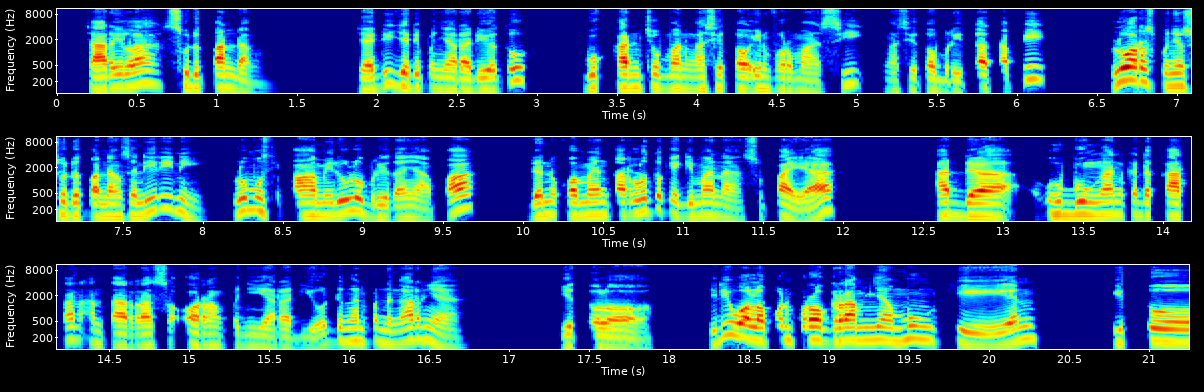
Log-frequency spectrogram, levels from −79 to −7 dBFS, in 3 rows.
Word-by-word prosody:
carilah 155 +8 +4
sudut 150 -2 -2
pandang. 145 -10 +3 0.6
Jadi, 125 +8 0
jadi 155 -2 +1
penyiar 130 -2 -2
radio 125 +2 -1
tuh, 215 +2 -2 0.3
bukan 150 0 +2
cuman 140 -3 -3
ngasih 130 +3 -4
tahu 135 - +2
informasi 130 - -7
ngasih 110 +3 -11
tahu 120 - -3
berita 110 - 0
tapi 230 0 -4 0.4
lu - - +6
harus 215 -2 +7
punya 160 0 -2
sudut 155 -2 -3
pandang 140 0 0
sendiri 185 +9 -4
nih, 150 - -8 0.2
lu 195 - +1
mesti 195 -4 -4
pahami 150 +1 +3
dulu 185 0 +2
beritanya 125 -5 -4
apa, 210 - +5 0.4
dan 145 +2 0
komentar 155 +1 +1
lu 180 +2 0
tuh 215 - -3
kayak 155 -4 -6
gimana, 140 -5 -3
supaya, - - +2 0.7
ada 145 -2 +4 0.2
hubungan 155 0 -1
kedekatan 150 +5 0
antara 125 -5 -1
seorang 125 -2 -2
penyiar 120 -3 -8
radio 105 0 -8
dengan 170 -1 -6
pendengarnya, 155 - -4 0.6
gitu 125 -1 -5
loh. 105 -4 0 0.3
Jadi 235 - -8
walaupun 195 -4 +5
programnya 180 0 +5
mungkin, 160 -3 -3 0.5
itu 165 +2 -1
150 Hz, 150 wpm, -24 LUFS, 130-175 Hz, 0.7 s, harus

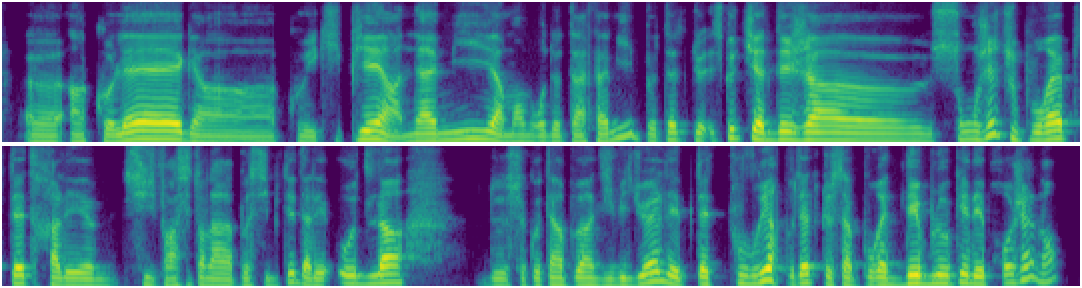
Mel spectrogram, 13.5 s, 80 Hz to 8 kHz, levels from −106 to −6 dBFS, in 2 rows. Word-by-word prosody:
heu, 120 -2 -7
un 120 - -7
collègue, 160 +3 +6
un 105 -2 -9
coéquipier, 135 - 0
un 115 -3 -3
ami, 150 +5 -1
un 150 - +1
membre 120 0 -8
de 120 - -7
ta 115 0 -7
famille, 160 - -6
peut-être 150 +1 -6
que 145 - -5
est-ce 145 - -13
que 185 - 0
t'y 180 -1 0
as 160 - +8
déjà, 150 0 +3
heu, 135 -1 -2
songé? 160 - -4
Tu 180 - -7
pourrais 155 +3 +3
peut-être 165 -3 -1
aller, 130 -1 0
hem, 120 -2 -6
si 135 - -9
enfin, 125 - -6
si 125 - -11
tu 135 - -7
en - - -7
as 125 - -2
la 120 - -5
possibilité, 125 +6 -8
d'aller 125 -7 -3
au-delà 160 +3 +2 0.5
de 125 -1 -8
ce - - -12
côté 130 0 -6
un 130 - -2
peu 140 - -5
individuel 130 +8 -1
et 145 - +3
peut-être 140 0 -2
t'ouvrir, 165 +8 +4
peut-être 170 0 0
que 140 - -5
ça 130 0 -2
pourrait 135 0 -1
débloquer 160 +5 +3
des 150 - +3
projets, 170 +10 -3
non? - - -9
140 Hz, 235 wpm, -22 LUFS, 125-160 Hz, 0.5 s, as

